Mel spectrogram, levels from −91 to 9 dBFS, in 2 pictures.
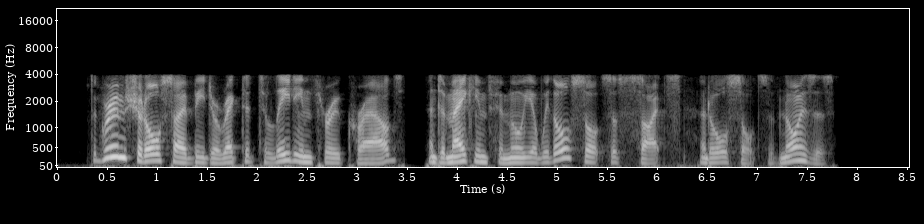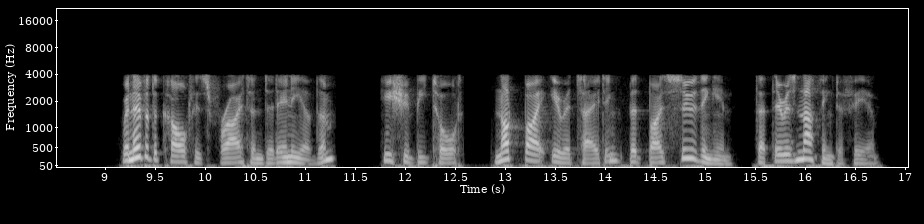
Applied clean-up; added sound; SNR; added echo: neural mask model Resemble Enhance denoiser.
